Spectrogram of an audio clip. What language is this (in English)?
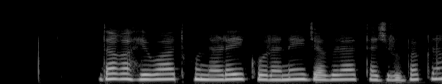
Pashto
